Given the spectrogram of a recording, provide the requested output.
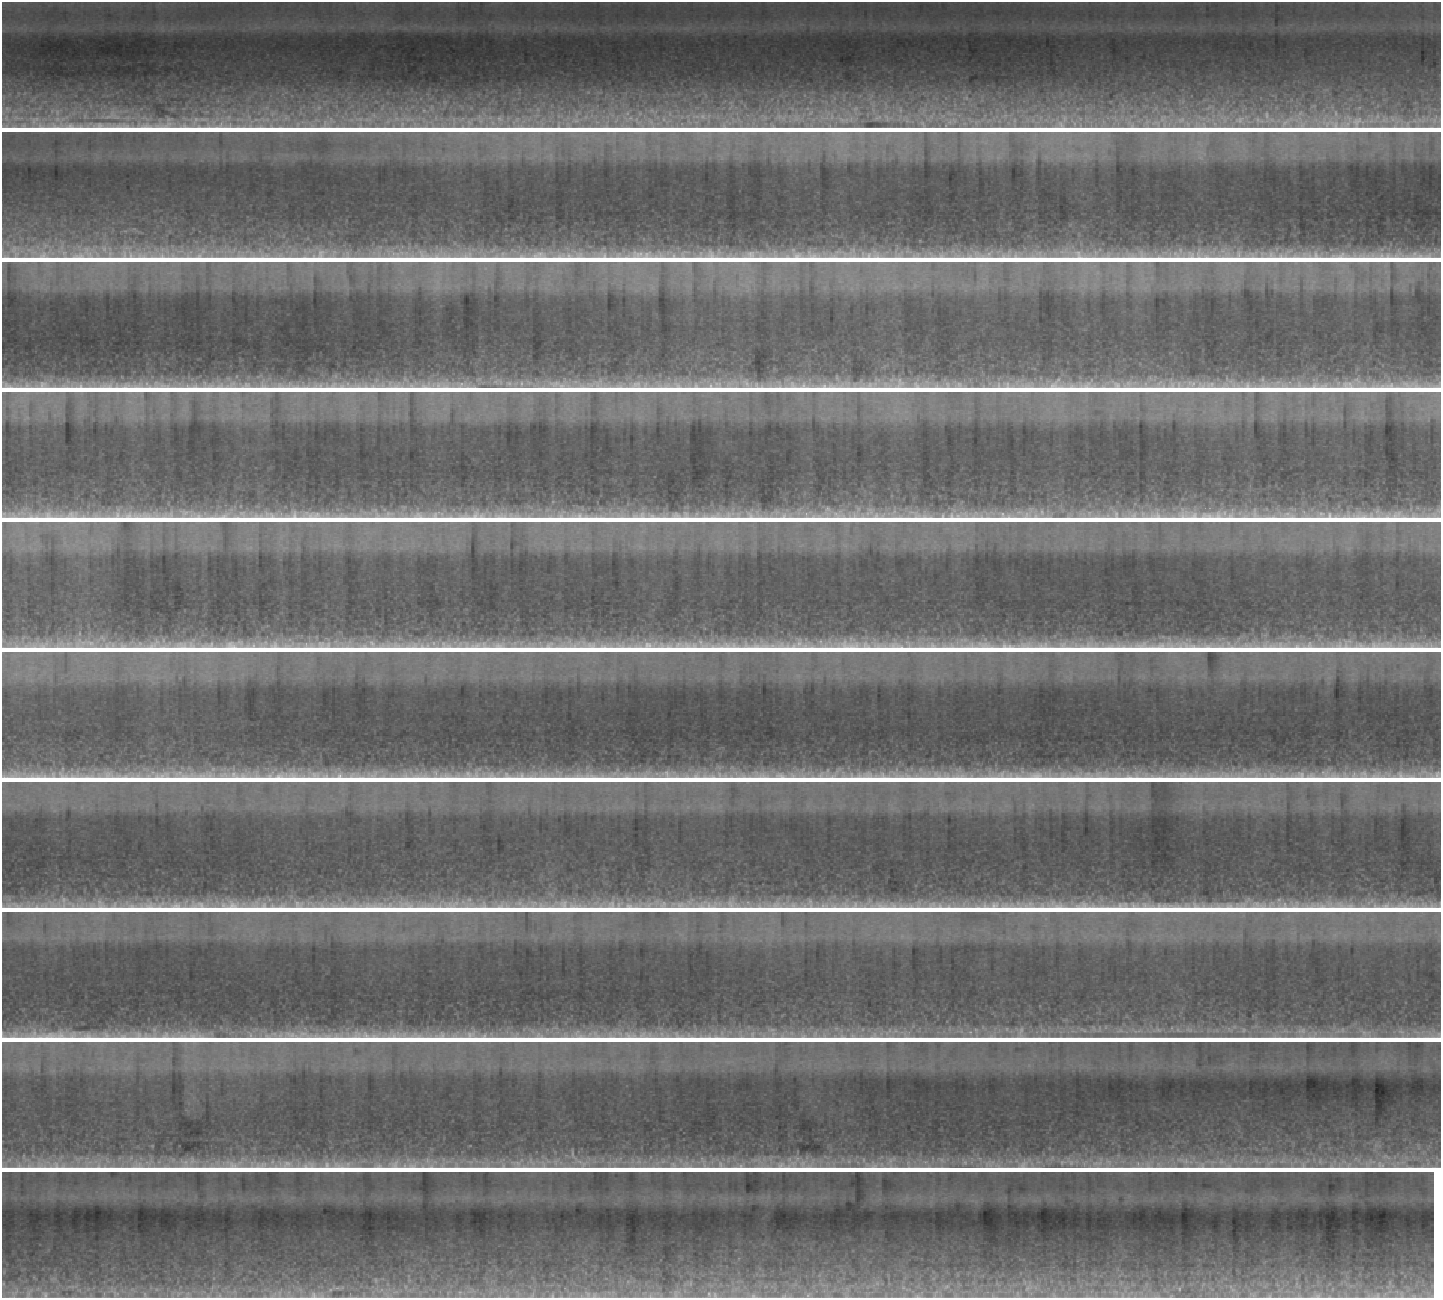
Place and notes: Bickendorf, Köln, Deutschland - cologne, backyard factory hall, april rain
Inside a factory hall. The sound of different states of rain pouring on the roof top. Some high heel boots steps on the concrete floor.
soundmap d - social ambiences and topographic field recordings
